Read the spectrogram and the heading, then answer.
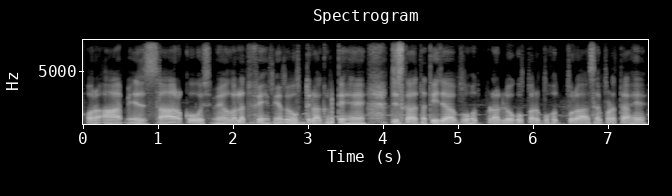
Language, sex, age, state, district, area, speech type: Urdu, male, 30-45, Uttar Pradesh, Lucknow, rural, spontaneous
